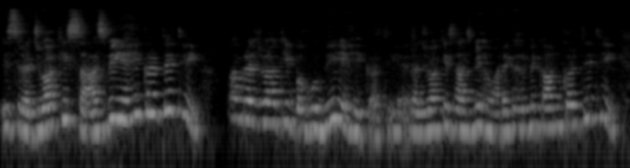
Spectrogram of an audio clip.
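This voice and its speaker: A woman's voice: high-pitched, lively intonation, normal speed, a little mellow. A woman teacher explaining a Hindi play, rephrasing hard words and mixing in English terms, recorded in a room with an echo. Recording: roomy echo.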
